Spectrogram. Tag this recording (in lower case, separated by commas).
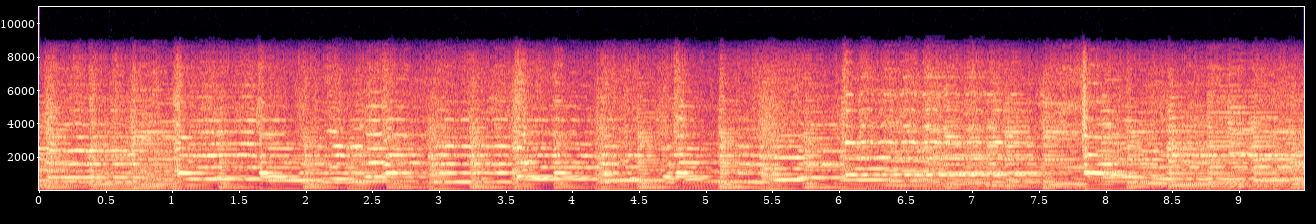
music, flute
